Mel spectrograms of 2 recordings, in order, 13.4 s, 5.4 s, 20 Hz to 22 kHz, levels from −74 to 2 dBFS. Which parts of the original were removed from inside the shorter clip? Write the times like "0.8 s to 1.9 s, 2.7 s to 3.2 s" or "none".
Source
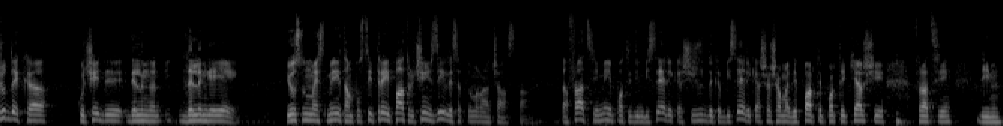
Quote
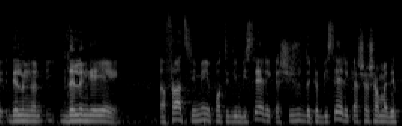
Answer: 3.6 s to 7.3 s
